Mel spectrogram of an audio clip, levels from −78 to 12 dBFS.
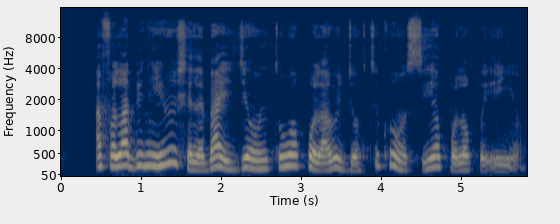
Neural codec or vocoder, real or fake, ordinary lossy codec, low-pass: vocoder, 44.1 kHz, 128 mel bands, Pupu-Vocoder; fake; none; 14.4 kHz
